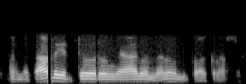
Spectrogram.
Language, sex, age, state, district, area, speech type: Tamil, male, 30-45, Tamil Nadu, Tiruchirappalli, rural, conversation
